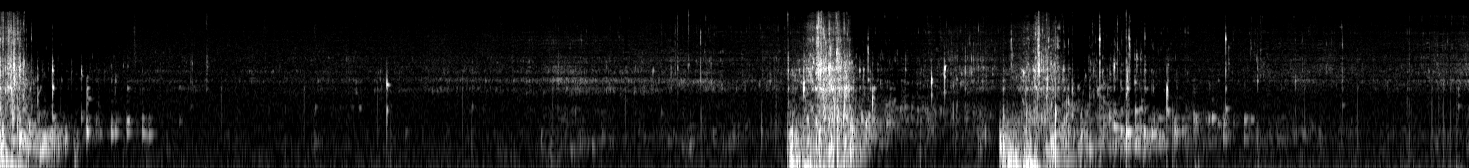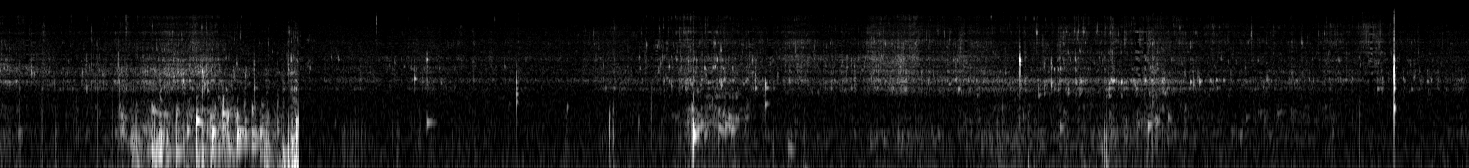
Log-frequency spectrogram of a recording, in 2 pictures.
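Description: Swimmers' strokes heard underwater in a pool: muffled rushing and gurgling of water and bubbles over a low steady background. There are loud surges at the very start, about eight and ten seconds in, and again around sixteen to seventeen seconds, with scattered sharp clicks.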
